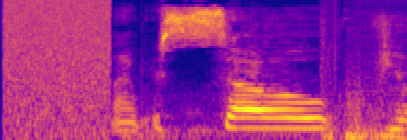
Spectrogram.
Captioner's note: static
